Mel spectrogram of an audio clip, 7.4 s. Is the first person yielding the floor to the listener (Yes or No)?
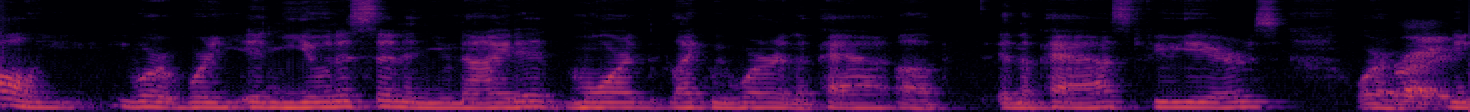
No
